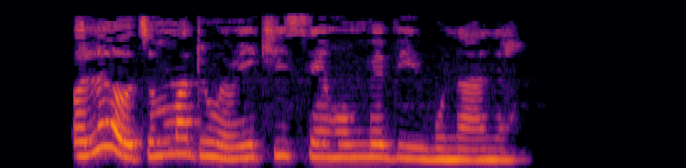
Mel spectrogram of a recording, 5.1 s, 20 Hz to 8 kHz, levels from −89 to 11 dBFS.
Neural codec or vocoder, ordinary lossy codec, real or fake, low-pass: none; MP3, 24 kbps; real; 7.2 kHz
